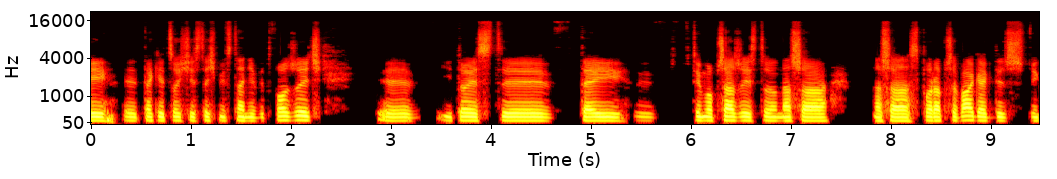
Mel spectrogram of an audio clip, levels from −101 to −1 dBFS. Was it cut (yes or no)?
no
